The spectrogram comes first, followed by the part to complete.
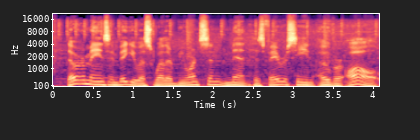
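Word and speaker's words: Björnsson: actor half worth or bjornsen i think it's how you say it best known for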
